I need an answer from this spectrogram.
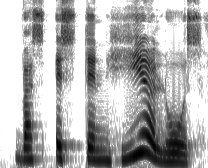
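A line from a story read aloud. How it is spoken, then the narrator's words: Plain. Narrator (German): fragte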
